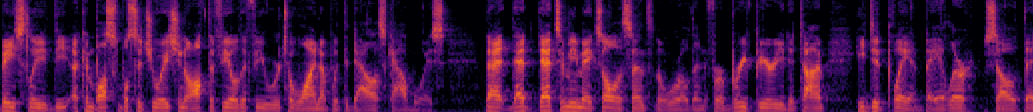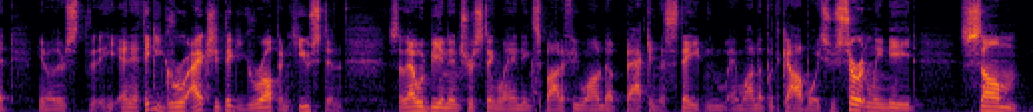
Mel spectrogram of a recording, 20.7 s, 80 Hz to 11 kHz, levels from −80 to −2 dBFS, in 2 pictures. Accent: American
